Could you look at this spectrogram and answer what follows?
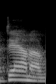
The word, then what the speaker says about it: Dana: Yeah, Dana rhymes with banana, works great.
